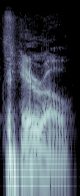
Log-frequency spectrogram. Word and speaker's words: tarot: it's a language a tet card ter teret it's not a tet card ding-dong it's tarot it's a tarot card teret Tarot the t is silent no it's not it's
